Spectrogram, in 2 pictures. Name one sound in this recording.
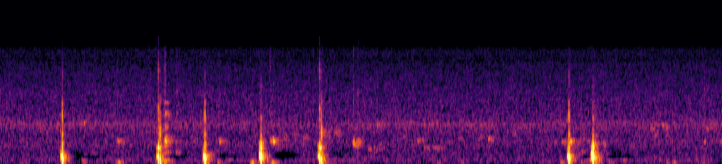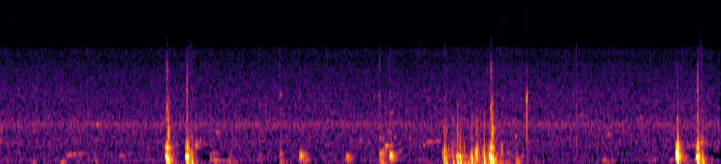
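Wooden blocks are set down with short, dull knocks.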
